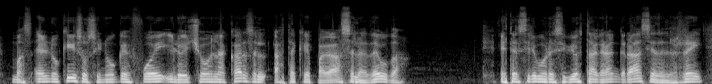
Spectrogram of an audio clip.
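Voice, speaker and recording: A man's voice: medium pitch, warm tone, dry recording. A man preaching a sermon, retelling a parable in an earnest storytelling manner with much repetition.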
